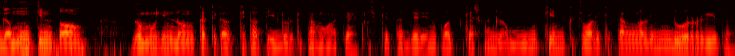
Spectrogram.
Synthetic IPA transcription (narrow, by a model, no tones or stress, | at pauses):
ŋɡaʔmuŋkɪnt̪ɔŋɡaʔmuŋkɪndɔŋkət̪ikakit̪at̪idʊrki̥t̪aŋɔt͡ʃɛht̪əɾʊskit̪ad͡ʒadinpɔd̪̚kaskanɡaʔmuŋkɪnkə̥t͡ʃualiki̥t̪aŋəlindʊrɡit̪u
